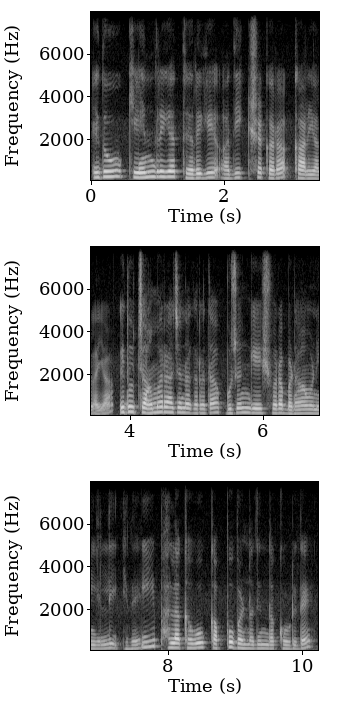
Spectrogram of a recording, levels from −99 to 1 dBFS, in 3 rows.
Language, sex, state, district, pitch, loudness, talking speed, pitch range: Kannada, female, Karnataka, Chamarajanagar, 205 Hz, -26 LUFS, 90 wpm, 190-225 Hz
